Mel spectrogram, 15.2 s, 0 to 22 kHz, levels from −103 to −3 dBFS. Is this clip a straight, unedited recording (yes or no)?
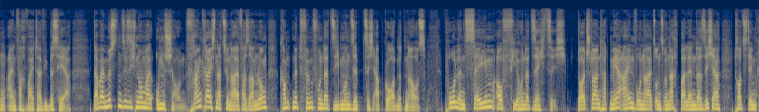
yes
